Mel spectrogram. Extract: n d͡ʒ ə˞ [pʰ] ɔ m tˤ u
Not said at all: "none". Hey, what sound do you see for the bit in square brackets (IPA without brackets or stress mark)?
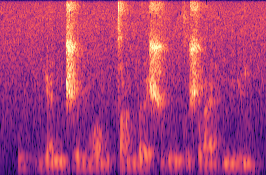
m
